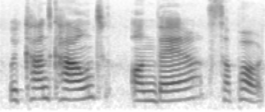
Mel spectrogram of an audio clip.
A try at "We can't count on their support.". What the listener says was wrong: Good. Has dicho there. Perfectamente. Ahora lo tienes.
